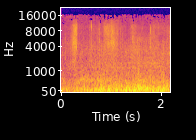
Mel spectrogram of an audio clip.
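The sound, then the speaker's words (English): Strong wind buffets the microphone while buggy kiting, a continuous low, rumbling roar with gusty swells throughout and no voices. “The wind is faster than I expected, actually.”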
